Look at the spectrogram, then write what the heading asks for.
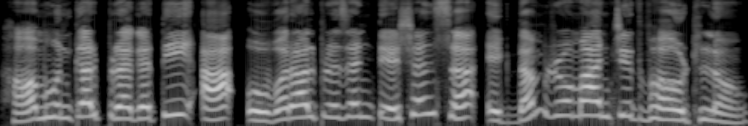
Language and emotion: Maithili, happy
